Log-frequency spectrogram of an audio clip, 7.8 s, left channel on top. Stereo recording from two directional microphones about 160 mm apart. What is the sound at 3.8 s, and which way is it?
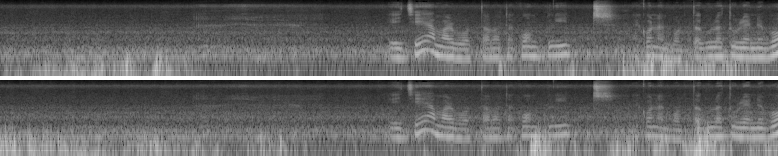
Speech, 15° left (ahead or behind).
